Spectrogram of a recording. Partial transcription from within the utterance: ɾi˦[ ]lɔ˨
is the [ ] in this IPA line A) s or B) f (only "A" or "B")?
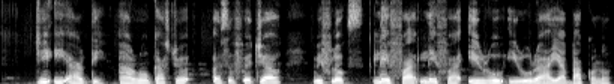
B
